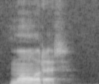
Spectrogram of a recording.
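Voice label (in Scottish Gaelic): "Moorar", Scottish Gaelic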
